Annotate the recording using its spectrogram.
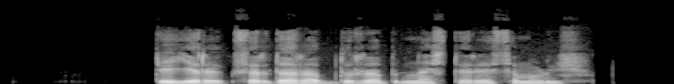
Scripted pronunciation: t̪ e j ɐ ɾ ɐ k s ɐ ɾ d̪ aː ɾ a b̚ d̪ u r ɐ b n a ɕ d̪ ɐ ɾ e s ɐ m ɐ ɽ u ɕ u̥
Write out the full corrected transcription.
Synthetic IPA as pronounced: t̪ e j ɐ ɾ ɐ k s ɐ ɾ d̪ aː ɾ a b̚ d̪ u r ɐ b n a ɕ t̪ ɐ ɾ e s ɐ m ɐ ɽ u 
